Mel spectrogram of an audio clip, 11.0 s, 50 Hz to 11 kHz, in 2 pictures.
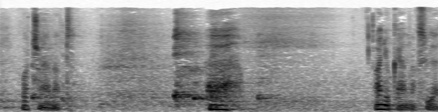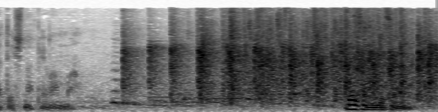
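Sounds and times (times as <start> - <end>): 
speech: 0.3 - 1.0, 2.6 - 3.0, 4.7 - 6.5, 9.8 - 10.8
audience applause: 7.0 - 10.9.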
